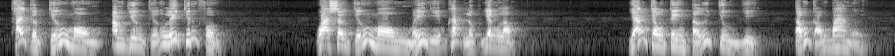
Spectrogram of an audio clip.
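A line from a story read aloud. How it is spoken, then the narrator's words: Loud repeating. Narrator (Vietnamese): Trần Lâm to tiếng lặp lại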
